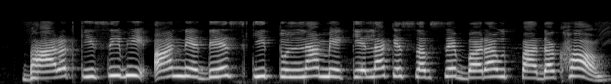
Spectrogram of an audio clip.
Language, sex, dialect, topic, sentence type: Bhojpuri, female, Northern, agriculture, statement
